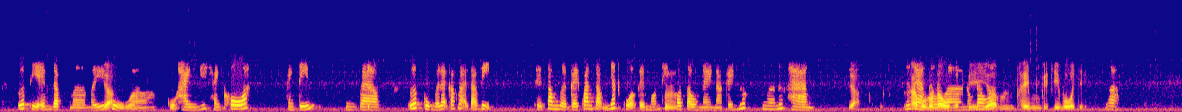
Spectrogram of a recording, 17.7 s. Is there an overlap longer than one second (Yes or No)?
Yes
